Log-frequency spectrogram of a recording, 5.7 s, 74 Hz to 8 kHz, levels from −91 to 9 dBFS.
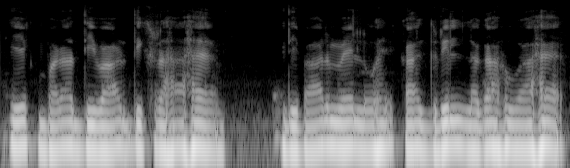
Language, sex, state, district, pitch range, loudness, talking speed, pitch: Hindi, male, Bihar, Patna, 120-130 Hz, -13 LUFS, 145 wpm, 125 Hz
